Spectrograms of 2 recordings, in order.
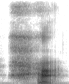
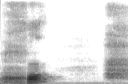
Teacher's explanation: Ha, mais pas comme ho. Ha, c'est juste on fait sortir de l'air du fond de la gorge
